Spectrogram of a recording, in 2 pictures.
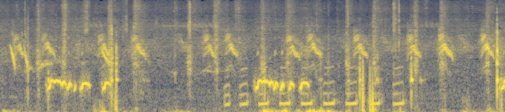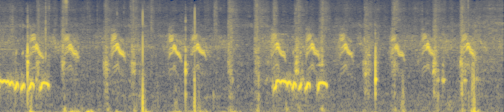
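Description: Pestle pounding in a clay mortar, a dull knock roughly once a second, while birds call throughout with repeated short descending chirps and a warbling call every two to three seconds.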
